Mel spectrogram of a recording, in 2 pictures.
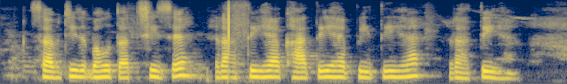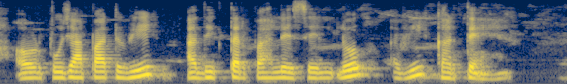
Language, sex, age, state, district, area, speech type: Hindi, female, 45-60, Bihar, Begusarai, rural, spontaneous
